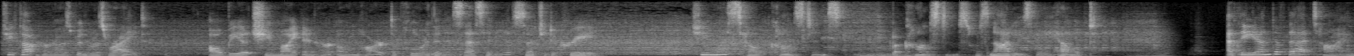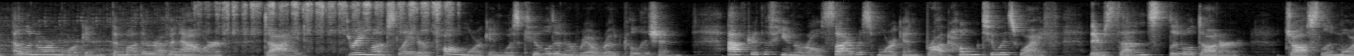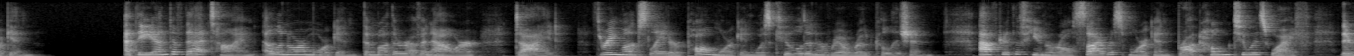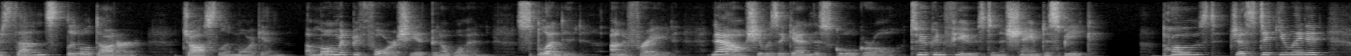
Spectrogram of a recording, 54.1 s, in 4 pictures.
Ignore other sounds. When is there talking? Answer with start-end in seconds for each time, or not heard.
0.0-6.0, 6.9-11.1, 12.2-27.4, 28.3-54.0.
